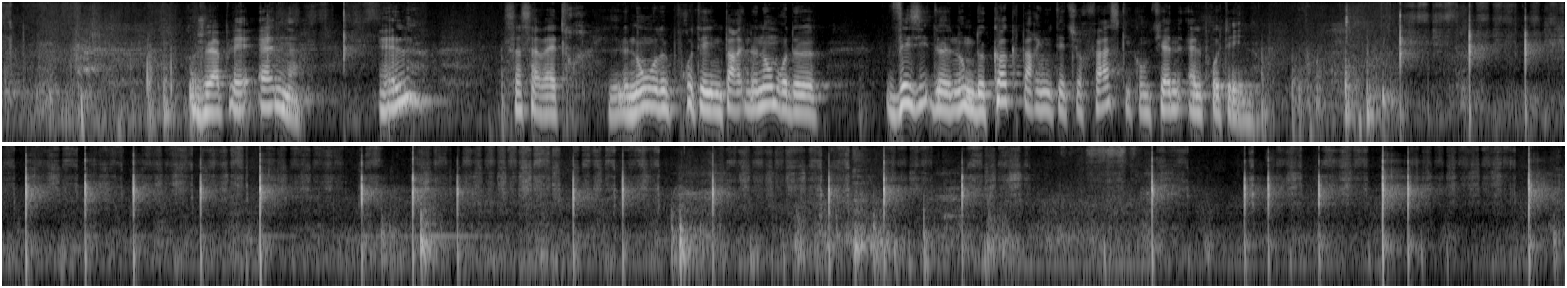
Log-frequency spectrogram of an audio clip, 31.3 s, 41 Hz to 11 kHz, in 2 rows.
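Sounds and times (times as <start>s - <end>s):
speech: 1.9s - 3.1s, 3.8s - 4.3s, 5.0s - 12.8s
chalk or marker taps and scratches on a board: 3.0s - 3.9s, 14.0s - 31.0s.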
